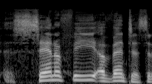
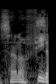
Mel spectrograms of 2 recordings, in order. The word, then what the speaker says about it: Sanofi Aventis: The French pharmaceutical giant Sanofi Aventis. Did I say that right? – You said it right. Sanofi. – Sanofi Aventis. – That's right.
